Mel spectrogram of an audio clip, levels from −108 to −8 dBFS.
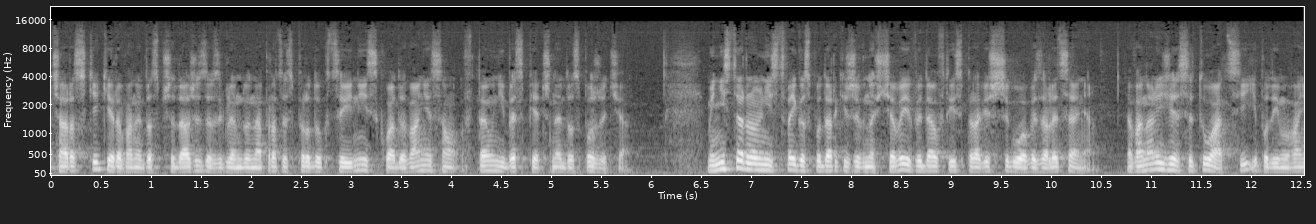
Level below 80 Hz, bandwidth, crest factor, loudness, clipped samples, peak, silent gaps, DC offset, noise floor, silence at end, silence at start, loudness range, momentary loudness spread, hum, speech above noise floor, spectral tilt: -54 dBFS; 15.5 kHz; 16 dB; -22 LUFS; under 0.1%; -6 dBFS; none; under 0.1%; -42 dBFS; 0 s; 0 s; 3 LU; 7 LU; none; 21 dB; -5.5 dB/octave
